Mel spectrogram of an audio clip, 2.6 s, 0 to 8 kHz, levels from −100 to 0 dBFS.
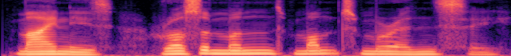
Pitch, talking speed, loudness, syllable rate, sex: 135 Hz, 95 wpm, -16 LUFS, 4.1 syllables/s, male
